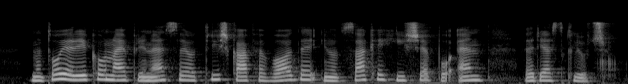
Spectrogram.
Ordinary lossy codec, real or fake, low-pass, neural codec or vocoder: none; real; 7.2 kHz; none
